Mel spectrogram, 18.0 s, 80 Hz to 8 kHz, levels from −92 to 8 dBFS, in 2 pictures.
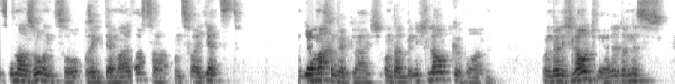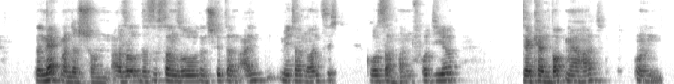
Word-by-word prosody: Zimmer 175 Hz, -2 st, +2 dB
so 185 Hz, +5 st, +4 dB
und 155 Hz, -3 st, -2 dB
so, 145 Hz, -1 st, -5 dB
bringt 135 Hz, -3 st, -2 dB
der 130 Hz, -, +2 dB
mal 140 Hz, +2 st, -1 dB
Wasser, 185 Hz, -11 st, -6 dB
und 140 Hz, -2 st, -14 dB
zwar 140 Hz, 0 st, -4 dB
jetzt.“ 175 Hz, +4 st, -3 dB, 0.7 s
„Ja, 170 Hz, +4 st, +9 dB
machen 195 Hz, -4 st, +4 dB
wir 135 Hz, -2 st, 0 dB
gleich.“ 120 Hz, -2 st, -10 dB
Und 145 Hz, -, -5 dB
dann 140 Hz, -1 st, 0 dB
bin 155 Hz, -, -6 dB
ich 165 Hz, 0 st, -8 dB
laut 205 Hz, +1 st, +3 dB
geworden. 125 Hz, -, -9 dB, 0.6 s
Und 150 Hz, 0 st, -5 dB
wenn 160 Hz, 0 st, +6 dB
ich 155 Hz, 0 st, -4 dB
laut 215 Hz, +5 st, +8 dB
werde, 150 Hz, +4 st, -4 dB
dann 160 Hz, +2 st, -3 dB
ist 170 Hz, +2 st, -6 dB, 0.6 s
dann 160 Hz, 0 st, +2 dB
merkt 190 Hz, +1 st, +6 dB
man 145 Hz, -2 st, -1 dB
das 135 Hz, -1 st, -1 dB
schon. 125 Hz, -1 st, -9 dB
Also, 150 Hz, +1 st, 0 dB
das 145 Hz, 0 st, -6 dB
ist 175 Hz, +1 st, -10 dB
dann 165 Hz, -3 st, +3 dB
so, 155 Hz, +1 st, 0 dB
dann 160 Hz, -1 st, -7 dB
steht 160 Hz, +2 st, -5 dB
da 165 Hz, -, 0 dB
'n 150 Hz, -1 st, -9 dB
1,90m 165 Hz, -, -6 dB, 0.4 s
großer 155 Hz, -4 st, -2 dB
Mann 135 Hz, +4 st, -11 dB
vor 165 Hz, +3 st, -6 dB
dir, 180 Hz, +3 st, -1 dB, 0.9 s
der 155 Hz, -1 st, +5 dB
keinen 150 Hz, -2 st, +1 dB
Bock 155 Hz, +3 st, +2 dB
mehr 150 Hz, -2 st, -2 dB
hat 175 Hz, +3 st, -6 dB, 0.4 s
und -, -, -8 dB
155 Hz, 175 wpm, -21 LUFS, 140-175 Hz, 0.9 s, Ja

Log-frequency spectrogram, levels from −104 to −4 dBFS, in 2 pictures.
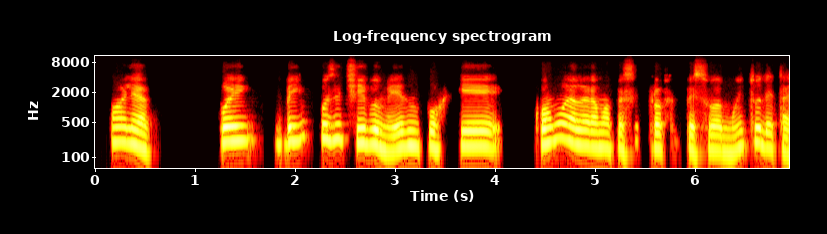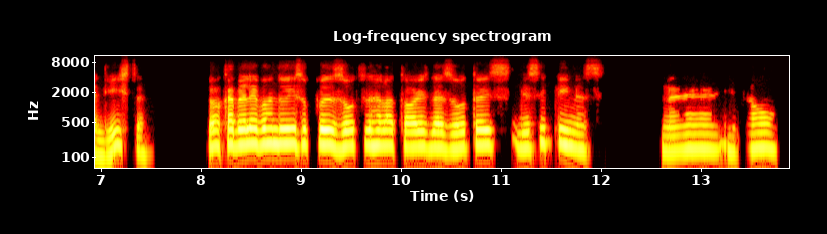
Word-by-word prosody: Olha, 190 Hz, -9 st, +1 dB, 0.7 s
foi 215 Hz, +2 st, +5 dB, 0.2 s
bem 200 Hz, +5 st, -1 dB
positivo 220 Hz, -6 st, +2 dB
mesmo 155 Hz, +5 st, 0 dB
porque, 170 Hz, +1 st, -1 dB, 0.3 s
como 200 Hz, +6 st, +2 dB
ela 190 Hz, -5 st, +3 dB
era 165 Hz, -1 st, +2 dB
uma 160 Hz, -2 st, -2 dB
pessoa 155 Hz, +7 st, -7 dB
profe 150 Hz, 0 st, -2 dB
pessoa 140 Hz, -1 st, -1 dB
muito 160 Hz, +10 st, -1 dB
detalhista, 130 Hz, -, -5 dB, 0.6 s
eu 160 Hz, -, +1 dB
acabei 180 Hz, +1 st, +3 dB
levando 185 Hz, 0 st, +4 dB
isso 185 Hz, -1 st, +2 dB
para 180 Hz, 0 st, +5 dB
os 170 Hz, -4 st, +5 dB
outros 175 Hz, +1 st, 0 dB
relatórios 165 Hz, -2 st, 0 dB
das 155 Hz, -2 st, -1 dB
outras 170 Hz, +4 st, -1 dB
disciplinas, 160 Hz, -, -4 dB, 0.6 s
né, 135 Hz, -1 st, -5 dB, 0.5 s
então 150 Hz, +3 st, -6 dB
170 Hz, 120 wpm, -23 LUFS, 155-190 Hz, 0.7 s, foi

